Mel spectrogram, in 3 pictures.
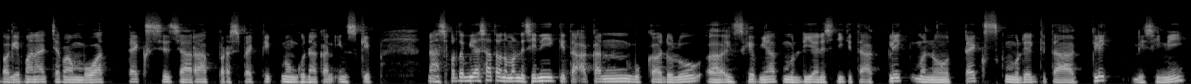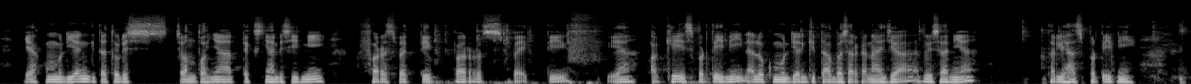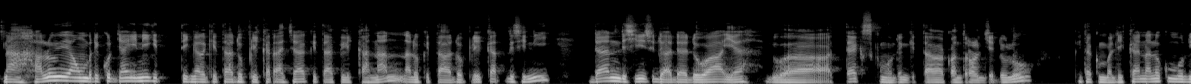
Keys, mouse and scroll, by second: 9.4 click, 11.0 click, 15.9-18.7 typing, 20.0 click, 21.2-22.4 ctrl+drag, 22.6-23.7 ctrl+drag, 23.8 click, 24.9-25.2 ctrl+scroll up 2, 26.3 click, 27.5 right click, 29.0 click, 30.1 click, 33.8 ctrl+z.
